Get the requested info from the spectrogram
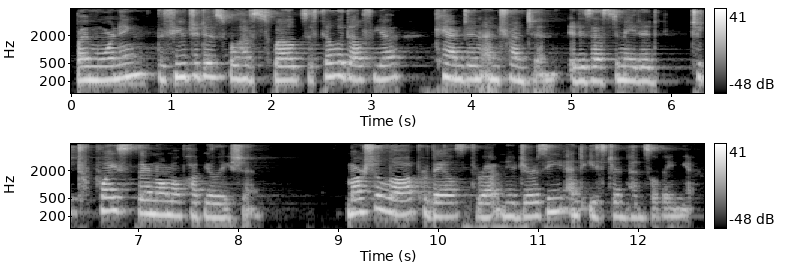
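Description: A woman's voice: medium pitch, steady tone, normal speed, a little mellow, natural voice, rough recording. A woman playing a grave radio announcer, reading formal, solemn news bulletins in a radio play. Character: grave female radio announcer reporting an alien invasion.

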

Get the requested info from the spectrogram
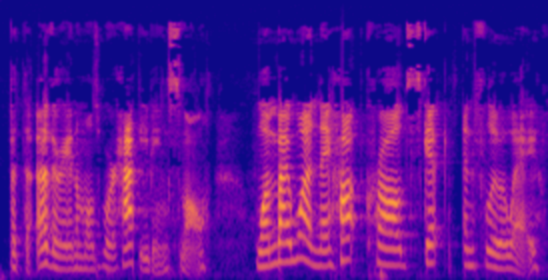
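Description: A woman's voice: mid-range voice, animated, moderate pace, bright, forceful tone, highs cut off. A woman reading a children's picture book aloud as narrator. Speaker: storybook reader.

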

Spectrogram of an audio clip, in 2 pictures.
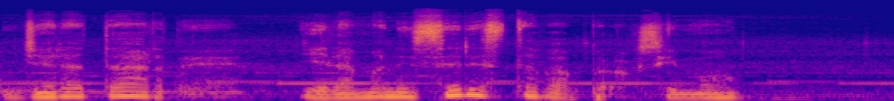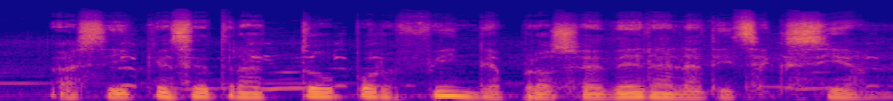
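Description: Mellow-voiced man narrating a horror story. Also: medium pitch, normal speed. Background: music.

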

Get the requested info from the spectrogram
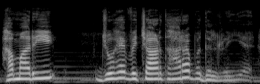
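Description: A woman's voice: high-pitched, measured pace, faint music behind. A young woman interviewing formally and politely on a close studio microphone. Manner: polite, deferential. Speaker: radio interviewer. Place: small acoustically treated radio studio. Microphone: close studio microphone on a desk stand.

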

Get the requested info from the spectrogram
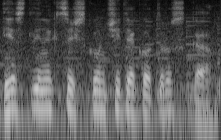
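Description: An actor playing an older, fatherly mafia adviser in a game cutscene, giving measured, stern counsel. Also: mid-range voice, close to an everyday voice. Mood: admonishing, earnest. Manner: measured, admonishing. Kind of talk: dramatic game cutscene dialogue. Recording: prominent music under the voice.

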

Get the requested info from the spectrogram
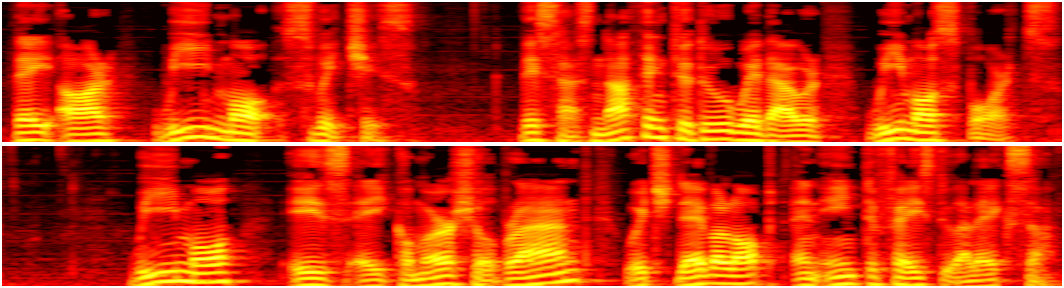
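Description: A man with a Swiss accent narrating a scripted tutorial in a measured, plain-spoken, step-by-step way. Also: lowish voice, lively intonation. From Switzerland. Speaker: host of an electronics tutorial channel.

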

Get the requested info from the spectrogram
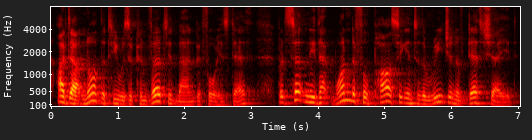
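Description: A man's voice: fairly high pitch, warm tone. A man reading a historic sermon aloud in an earnest, oratorical and rhetorical manner, with emphatic delivery.

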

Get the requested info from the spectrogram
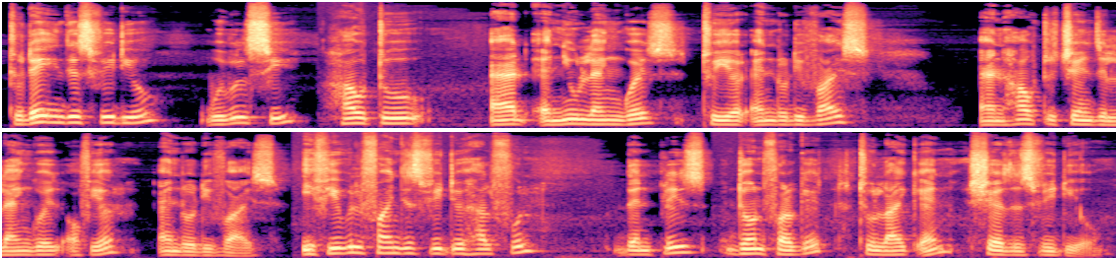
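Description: A man's voice: mid-range voice, moderate pace. A man whose native language is Nepali, hosting his channel and explaining phone settings step by step in plain instructional narration. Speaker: tech tutorial channel host.

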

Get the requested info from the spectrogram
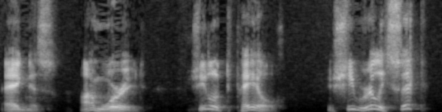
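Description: A man's voice: medium pitch, wildly swooping pitch, unhurried, fairly bright tone, breathy edge, heavily acted. A man in his sixties playing a grandiose, melodramatic, blustering husband in an old-time radio comedy over a video call. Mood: remorseful, worried. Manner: theatrical, grandiose, overwrought. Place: home office, video call. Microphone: computer mic on video call.

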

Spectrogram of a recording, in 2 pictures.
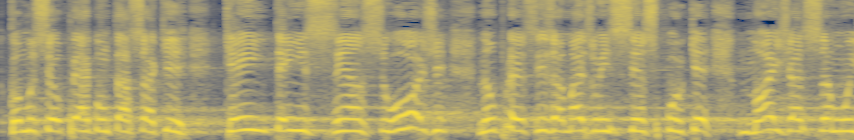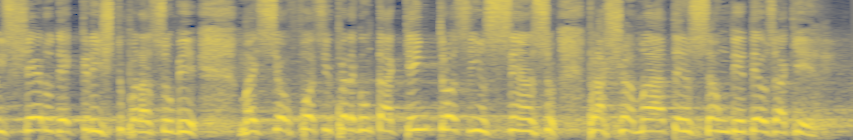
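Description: High-pitched gravelly Brazilian preacher man. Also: little pitch movement, moderate pace, warm tone. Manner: emphatic, oratorical, storytelling. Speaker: pastor preaching at a youth Bible seminar. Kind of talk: Pentecostal sermon to a large congregation. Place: large church auditorium. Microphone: microphone on a podium stand. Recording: long hall reverb from PA system.

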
